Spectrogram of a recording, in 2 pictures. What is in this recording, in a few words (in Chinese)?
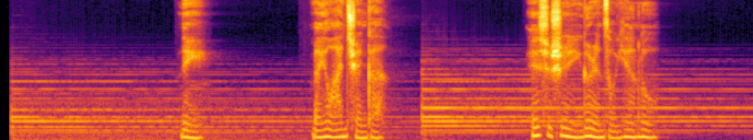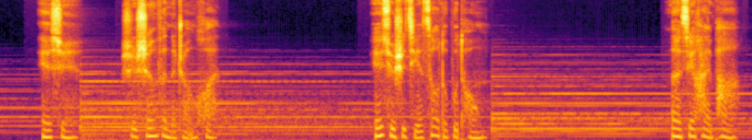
冷淡; 白灭士杀蟑胶饵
